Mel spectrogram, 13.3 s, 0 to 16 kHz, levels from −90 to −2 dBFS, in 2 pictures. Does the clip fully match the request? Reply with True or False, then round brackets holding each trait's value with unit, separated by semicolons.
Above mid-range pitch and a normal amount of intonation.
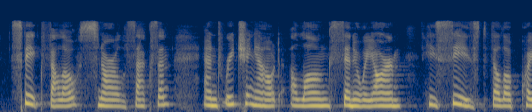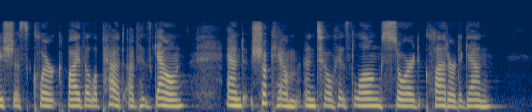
False (215 Hz; 1.7 semitones)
